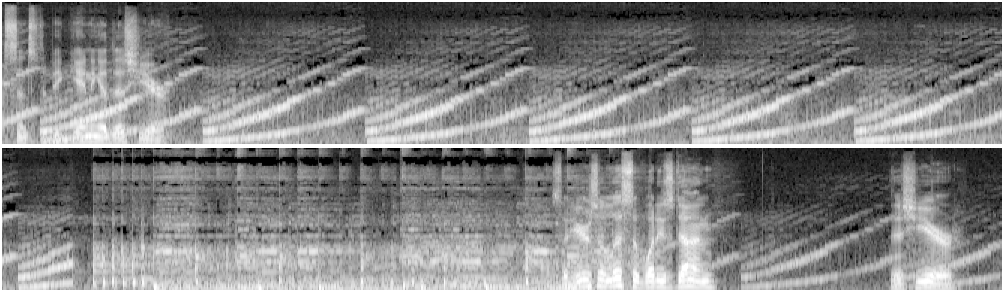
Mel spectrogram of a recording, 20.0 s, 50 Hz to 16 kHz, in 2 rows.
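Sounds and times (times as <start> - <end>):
jackpot alert: 0.0 - 10.9, 15.4 - 20.0
rising electronic tally tone: 0.0 - 20.0.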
